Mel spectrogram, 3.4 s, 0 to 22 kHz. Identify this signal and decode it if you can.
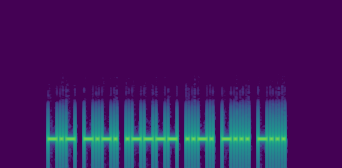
Morse code, heard as a keyed tone, about 40 wpm, 700 Hz. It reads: KC1FBB
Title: USA Call Signs 40wpm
